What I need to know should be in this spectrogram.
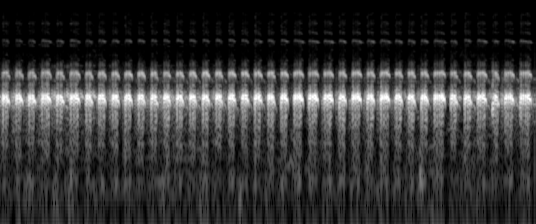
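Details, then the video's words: Colourful frog calling in a fast, even train of short nasal pulses, roughly four a second, each croak identical and unbroken for the whole stretch. "Different Colorful Frog Sound"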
